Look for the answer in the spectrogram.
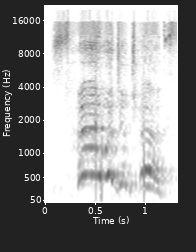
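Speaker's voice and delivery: high and loud command; said with your chest. Shown as a demonstration. Urging the ladies, a loud commanding cry. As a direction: belt it out like an order.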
